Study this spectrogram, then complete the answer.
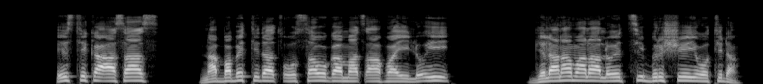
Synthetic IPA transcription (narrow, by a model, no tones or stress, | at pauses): ʔɪst̪ːɪkːɐːsaːs | nɐbːɐbɛt̪ːɪd̪ɐt͡sʼo̞ːsːɐwɔɡɐmɐt͡sʼaːfɐjlɔʔɪ | ɡɛlɐnɐmɐlɐlɔʔɛt͡sːɪbɪɾʃːijo̞ːt̪ːɪd̪ɐ̰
